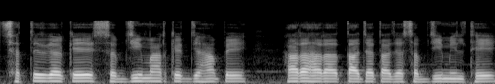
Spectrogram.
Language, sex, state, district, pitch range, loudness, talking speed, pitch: Chhattisgarhi, male, Chhattisgarh, Rajnandgaon, 135-145 Hz, -16 LUFS, 120 wpm, 135 Hz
